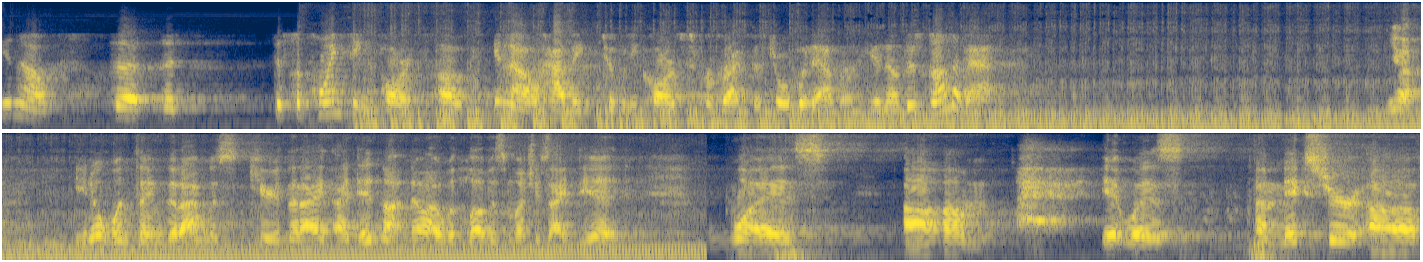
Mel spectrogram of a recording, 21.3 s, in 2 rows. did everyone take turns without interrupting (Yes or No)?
Yes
